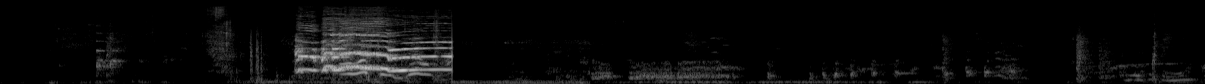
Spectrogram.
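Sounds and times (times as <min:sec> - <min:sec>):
rooster crowing: 0:02.9 - 0:04.6.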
